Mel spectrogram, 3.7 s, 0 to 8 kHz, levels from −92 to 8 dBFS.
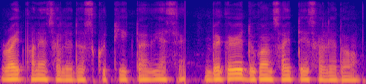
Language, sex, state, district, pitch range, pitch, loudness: Nagamese, male, Nagaland, Kohima, 100-115 Hz, 110 Hz, -20 LUFS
